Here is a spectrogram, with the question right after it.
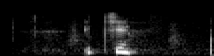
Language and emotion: Russian, neutral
